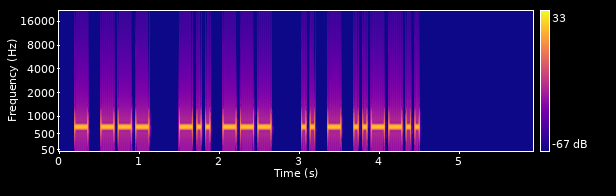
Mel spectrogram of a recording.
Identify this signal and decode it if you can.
Morse code, heard as a keyed tone, about 22 wpm, 700 Hz. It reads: TO DO IT?
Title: Sentences from Top 1000 Words - Review Part 2 - 22wpm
